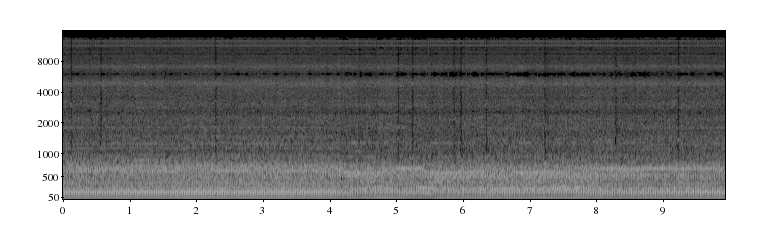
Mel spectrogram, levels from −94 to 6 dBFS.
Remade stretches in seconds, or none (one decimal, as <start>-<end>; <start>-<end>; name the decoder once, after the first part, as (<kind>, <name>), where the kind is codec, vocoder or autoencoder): none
